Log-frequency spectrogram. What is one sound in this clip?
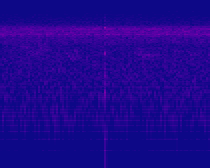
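A putter taps a golf ball softly.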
